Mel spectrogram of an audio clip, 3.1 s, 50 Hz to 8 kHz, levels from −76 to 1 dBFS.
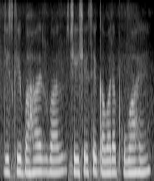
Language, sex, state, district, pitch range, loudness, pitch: Hindi, female, Uttar Pradesh, Lucknow, 205-215 Hz, -15 LUFS, 210 Hz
